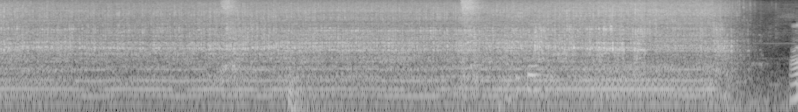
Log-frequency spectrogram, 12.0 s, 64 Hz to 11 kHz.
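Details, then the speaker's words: 2003 Ford Focus, noise at engine start: over a steady idle, a gritty whine and scraping that follows engine speed; worn-out water pump impeller. "aquí estamos trabajando en este for Focus que tiene un ruido cuando prendemos el motor"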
